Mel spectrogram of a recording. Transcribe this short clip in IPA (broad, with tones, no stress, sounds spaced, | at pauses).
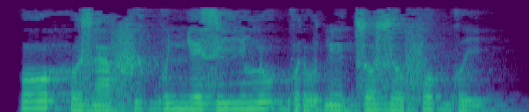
oː˦ h ʊ˨ z ã˨ f i˦ ɡʷ ɪ˦ ɲ e˦ z iː˦ l u˦ ɡʷ ɪ˨ ɾ u˨ ɗ ĩ˨ t͡s o˦ z ʊ˨˦ f o˦ ɡʷ i˦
